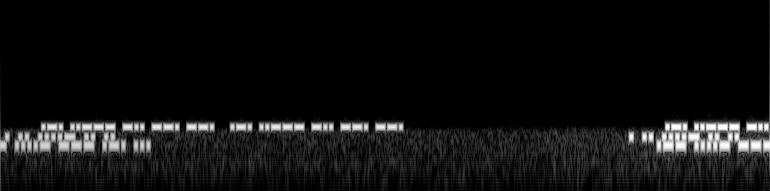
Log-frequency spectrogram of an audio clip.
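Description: Digital radio data tones warble in quick, stepping bursts of short beeps.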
